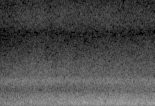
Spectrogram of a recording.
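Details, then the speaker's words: ReSound hearing aid calm waves tinnitus masking sound, a nature sound-enrichment option: crashing waves. "जैसा कि आप दूसरे प्रकार के ध्वनि संवर्धन के साथ देख सकते हैं, रीसाउंड में प्रकृति की ध्वनियों का चयन होता है, जो फिर से, विभिन्न प्रकार की समुद्री लहरें हैं।"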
